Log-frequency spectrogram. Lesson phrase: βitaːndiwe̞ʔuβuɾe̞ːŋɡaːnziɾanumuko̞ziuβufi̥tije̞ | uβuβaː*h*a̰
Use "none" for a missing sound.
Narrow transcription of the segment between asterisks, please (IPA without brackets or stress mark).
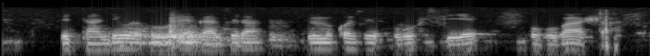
ʃ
